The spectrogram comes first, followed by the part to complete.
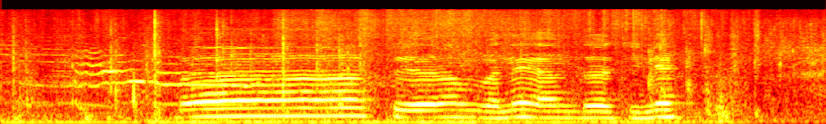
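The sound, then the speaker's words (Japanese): Several drawn-out meows from cats that live on the island come in quick succession, fairly loud, some wavering in pitch, over a steady low background hum, as they are fed outside a shop before it opens. “開店準備を始める前に店の外へ島に住み着いた猫たちへのご飯これも母ちゃんの日課です”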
